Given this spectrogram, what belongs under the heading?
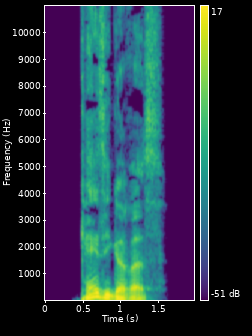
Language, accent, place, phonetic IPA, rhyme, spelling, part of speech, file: German, Germany, Berlin, [ˈkɛːzɪɡəʁəs], -ɛːzɪɡəʁəs, käsigeres, adjective, De-käsigeres.ogg
- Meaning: strong/mixed nominative/accusative neuter singular comparative degree of käsig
